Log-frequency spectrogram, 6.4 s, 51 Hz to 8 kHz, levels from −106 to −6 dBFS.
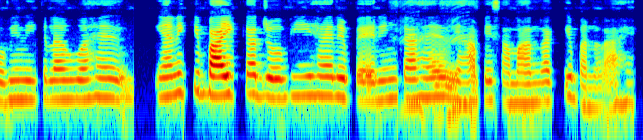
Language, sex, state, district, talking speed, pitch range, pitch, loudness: Hindi, female, Haryana, Charkhi Dadri, 215 wpm, 210-250 Hz, 230 Hz, -23 LUFS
